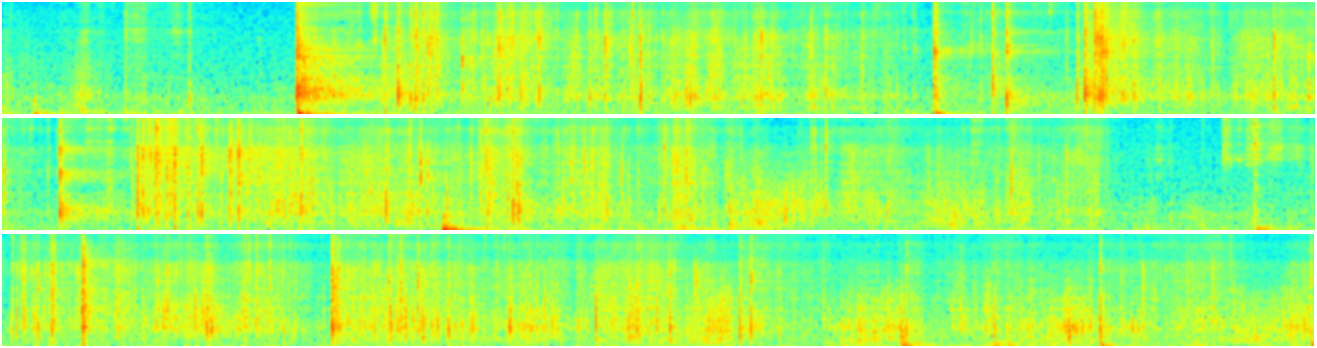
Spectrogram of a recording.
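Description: Gym chalk being crushed by hand: dense crunching and crackling as the chalk blocks break into chunks and powder, with a loud crunch about two seconds in. A noticeable echo lingers on the crunches.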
